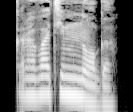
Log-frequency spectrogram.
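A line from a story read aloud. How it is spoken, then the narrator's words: Snorting. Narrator (Russian): фыркнул Влад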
